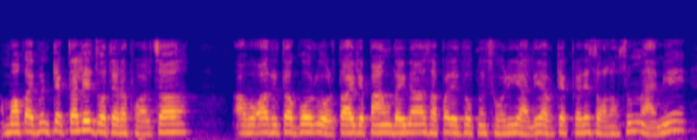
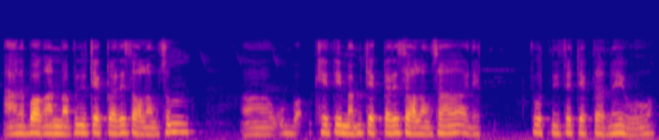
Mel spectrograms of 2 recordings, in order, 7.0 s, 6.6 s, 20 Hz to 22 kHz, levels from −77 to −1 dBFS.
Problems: none marked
